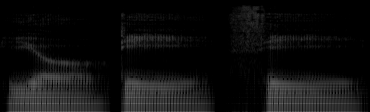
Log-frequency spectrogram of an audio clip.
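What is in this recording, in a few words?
"yotithi", concatenated syllables; Affixing experiment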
